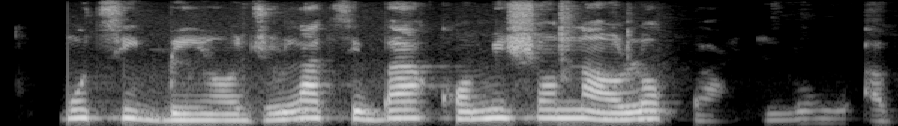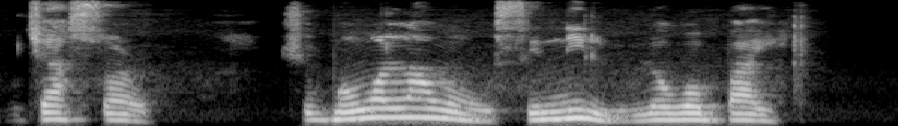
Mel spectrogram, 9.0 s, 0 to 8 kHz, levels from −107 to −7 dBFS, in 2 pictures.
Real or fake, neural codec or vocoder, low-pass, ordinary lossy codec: real; none; none; none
